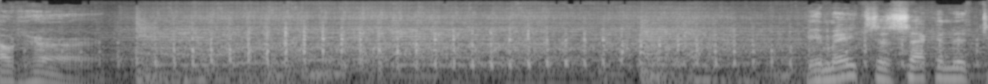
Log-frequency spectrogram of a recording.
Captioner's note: helicopter whirring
